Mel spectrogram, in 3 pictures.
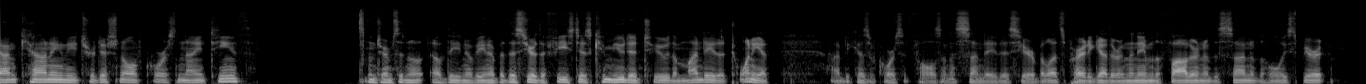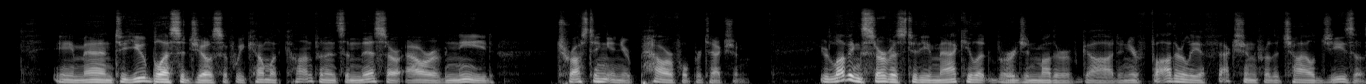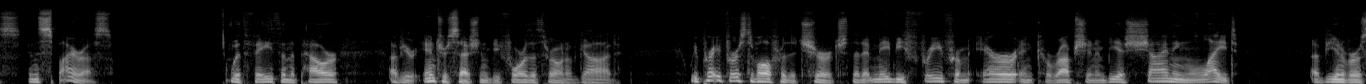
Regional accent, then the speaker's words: Ireland; Well, I can say that. I am Irish, so I am celebrating along with you and those who pretend to be Irish today and are wearing green.

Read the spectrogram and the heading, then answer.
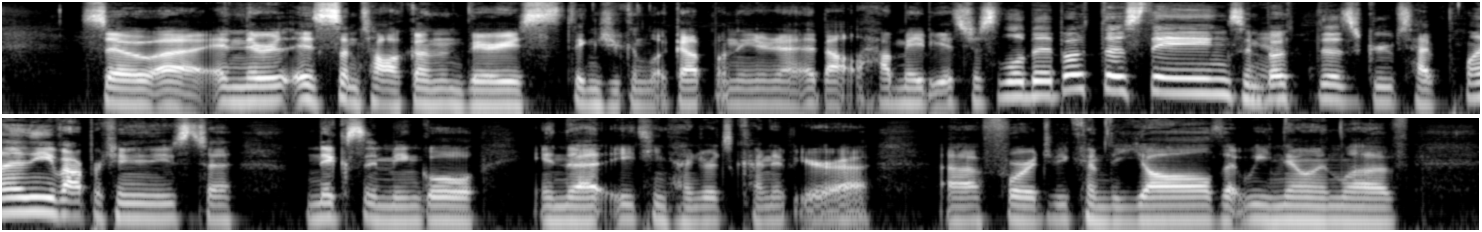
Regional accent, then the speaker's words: Texas, United States; I'm from Texas and you can tell I'm from Texas because I say y'all.

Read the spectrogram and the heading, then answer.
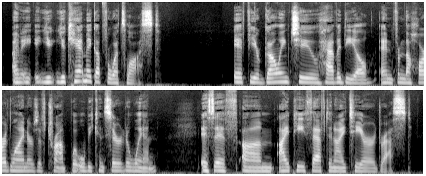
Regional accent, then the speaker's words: Holbrook, New York, United States; moved away as an adult; now in West Milford, United States; I'm from Long Island. Yeah, I'm from, uh, Holbrook

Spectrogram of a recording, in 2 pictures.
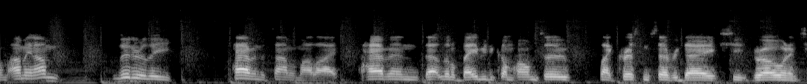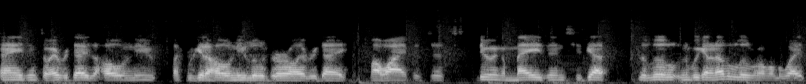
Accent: an hour or so from Talladega, the South, Alabama, United States; growing up in the South, and I grew up just an hour or so away from Talladega

